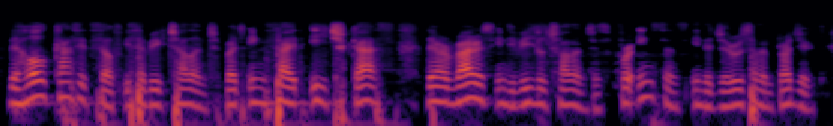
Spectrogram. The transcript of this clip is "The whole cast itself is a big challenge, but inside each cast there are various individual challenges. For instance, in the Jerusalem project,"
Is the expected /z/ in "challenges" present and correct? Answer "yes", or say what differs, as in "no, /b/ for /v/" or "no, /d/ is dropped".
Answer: no, /s/ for /z/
